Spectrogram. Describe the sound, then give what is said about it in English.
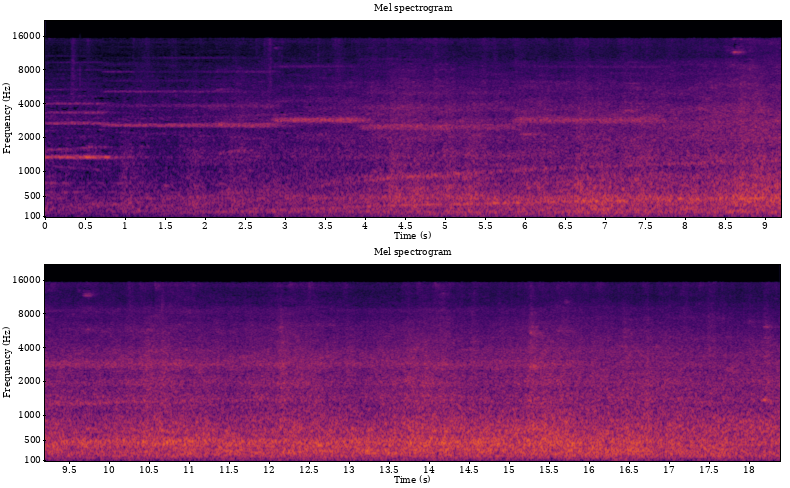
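A train rolls along the rails, its heavy rumble building and then holding steady, with high metallic whines and squealing tones ringing over the roar throughout. “You exit the train and head for the street.”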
